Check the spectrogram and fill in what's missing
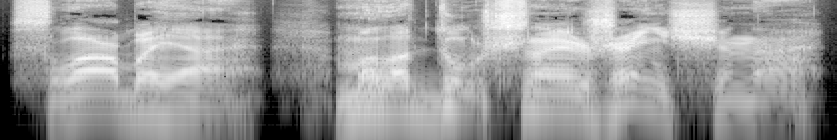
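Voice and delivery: heavy scornful reproach; contemptuous grumble. A narrator's reading. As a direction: sneer it slowly with disdain. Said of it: "пробормотал отшельник".

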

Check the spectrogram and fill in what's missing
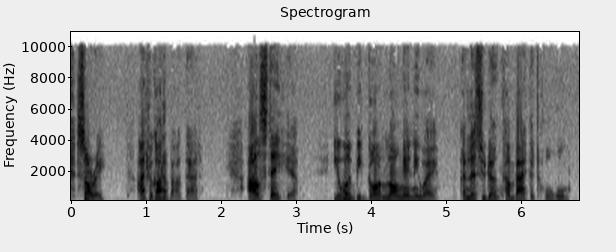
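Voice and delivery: high, loud Kender chatter; breezy little apology, up high; chirpy Kender. A narrator's reading. Tass cheerfully agrees to stay behind.

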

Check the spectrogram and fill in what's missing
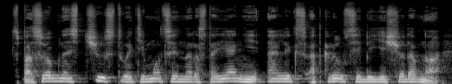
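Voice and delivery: ordinary delivery, nothing marked

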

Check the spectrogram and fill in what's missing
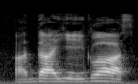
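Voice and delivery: loud, drawn-out order; exclaimed order. A narrator's reading. Girl ordering her friend to return the eye, exclaiming. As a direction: call it out slowly and loudly. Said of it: "воскликнула Аннабель".

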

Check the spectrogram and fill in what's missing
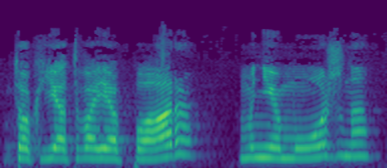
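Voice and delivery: loud gloating exclamation, no real laugh; с хохотом. A narrator's reading. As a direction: crow it loudly, drawn out. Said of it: "расхохотался он". (громко, торжествующе)

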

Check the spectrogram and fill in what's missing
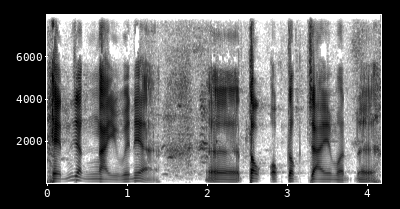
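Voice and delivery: normal talking voice

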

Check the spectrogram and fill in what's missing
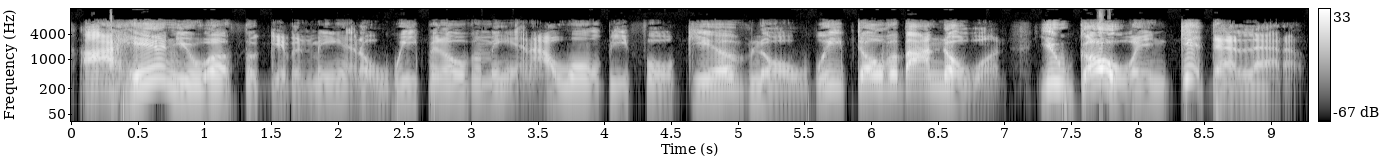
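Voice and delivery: loud furious roar; roaring mad. Acted. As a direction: roar it up out of the cistern. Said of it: "Hank fairly roared".

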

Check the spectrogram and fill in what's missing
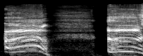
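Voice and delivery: high, aroused-sounding groan; worked-up groan. Retold or imitated. Man acting out how provoked he gets, high worked-up groans. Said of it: "så bliver jeg bare sådan".

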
